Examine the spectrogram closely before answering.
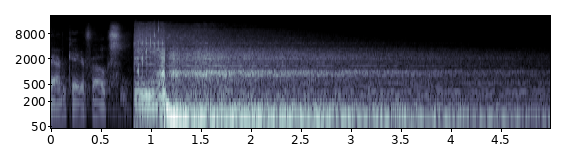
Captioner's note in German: ominöses Echo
